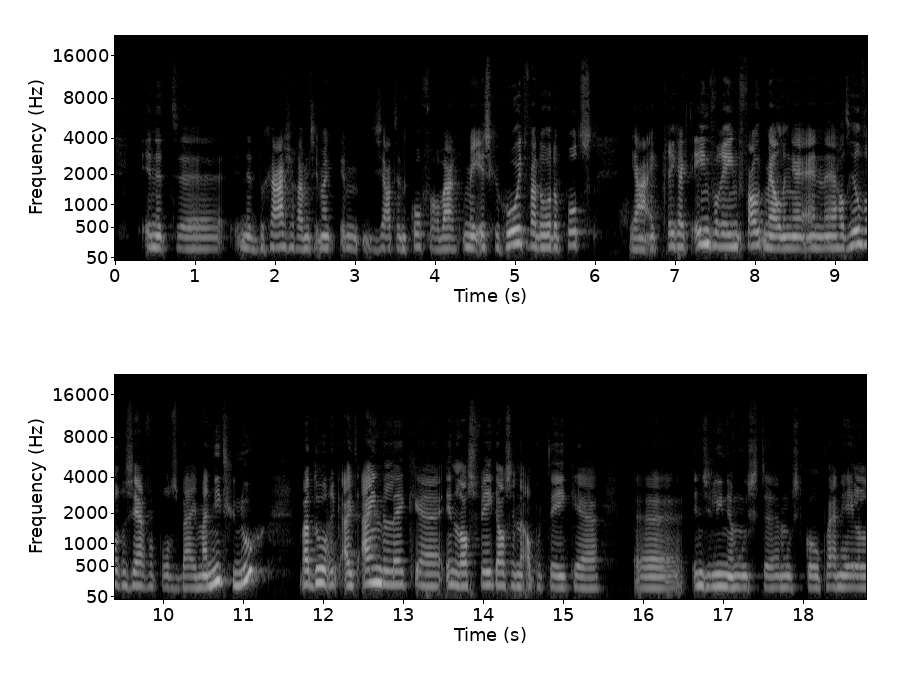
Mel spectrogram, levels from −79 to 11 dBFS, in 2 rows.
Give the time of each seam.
none

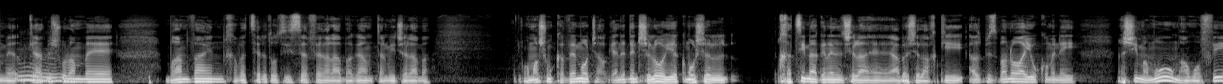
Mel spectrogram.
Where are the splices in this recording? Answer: none

